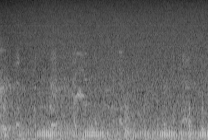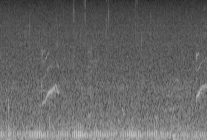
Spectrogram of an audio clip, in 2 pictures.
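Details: Mother cat and kittens once dumped at a turnpike, settled in their box near feeding time; a low rhythmic purr pulses steadily under a woman's gentle talk, with a few faint rising mews.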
